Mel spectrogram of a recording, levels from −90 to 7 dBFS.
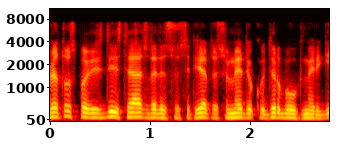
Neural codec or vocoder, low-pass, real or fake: codec, 16 kHz, 2 kbps, X-Codec, HuBERT features, trained on general audio; 7.2 kHz; fake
